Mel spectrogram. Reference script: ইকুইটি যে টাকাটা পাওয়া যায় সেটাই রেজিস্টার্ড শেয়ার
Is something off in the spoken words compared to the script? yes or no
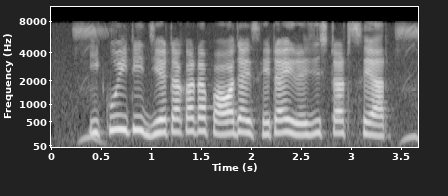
no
